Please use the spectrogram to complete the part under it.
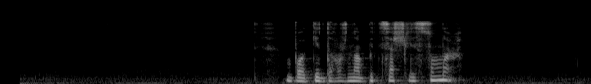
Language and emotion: Russian, neutral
